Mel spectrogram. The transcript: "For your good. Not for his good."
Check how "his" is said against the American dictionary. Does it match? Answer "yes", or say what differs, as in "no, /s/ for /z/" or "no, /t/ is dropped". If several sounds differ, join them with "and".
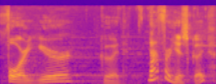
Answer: yes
